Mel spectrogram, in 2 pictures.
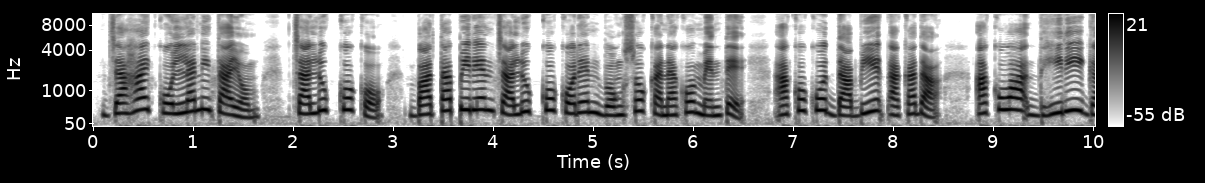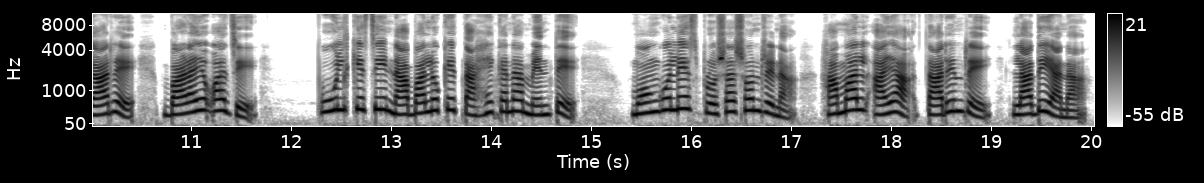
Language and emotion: Santali, neutral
